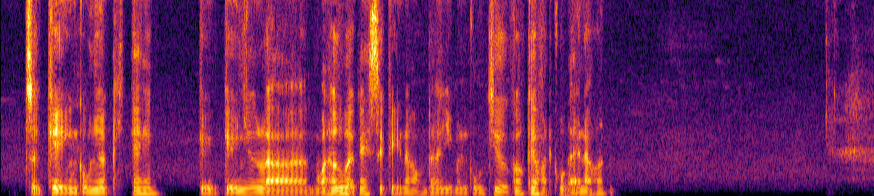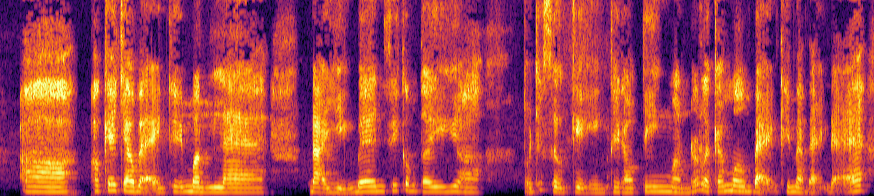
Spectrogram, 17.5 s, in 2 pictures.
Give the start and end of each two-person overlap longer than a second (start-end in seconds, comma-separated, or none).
none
